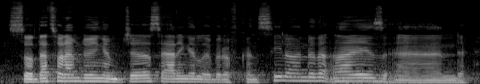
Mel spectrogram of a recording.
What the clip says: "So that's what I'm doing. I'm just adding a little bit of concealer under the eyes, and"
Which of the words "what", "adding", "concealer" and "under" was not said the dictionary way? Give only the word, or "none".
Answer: none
